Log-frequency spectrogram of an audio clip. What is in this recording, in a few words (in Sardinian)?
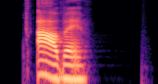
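"Abe", Sardinian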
